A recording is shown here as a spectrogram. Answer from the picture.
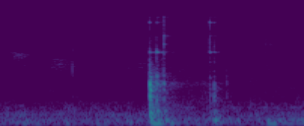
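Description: Stainless-steel mesh tea infuser set down on a ceramic mug lid: a sharp clink about a second in, then a lighter tap.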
